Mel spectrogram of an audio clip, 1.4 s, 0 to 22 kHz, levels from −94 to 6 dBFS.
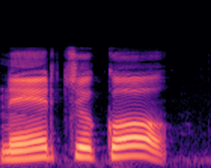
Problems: constant background noise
